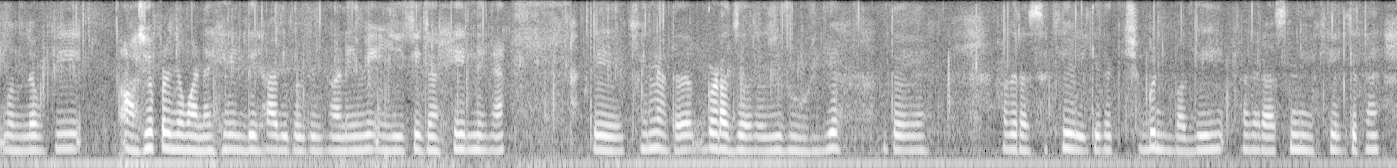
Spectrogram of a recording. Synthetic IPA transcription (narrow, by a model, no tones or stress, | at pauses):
mət̪ləbkɪaːsiəpnẽːd͡ʒəmaːnɛ̃ːkʰeːld̪eːɦaːd͡ʒikəɾd̪ẽːɡaːɽ̃ẽːʋiːjeːt͡ʃiːd͡ʒãːkʰeːlneːɛ̃ː | t̪eːkʰeːlnãːt̪aːbəɽaːzjaːd̪aːzəɾuːɾiːɛːt̪eː | əɡəɾəskʰeːlkɪt̪ɛ̃ːkɪ̥t͡ʃʰːbəniːbaɡiːəɡəɾəsnẽːkʰeːlkɪt̪ɛ̃ː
